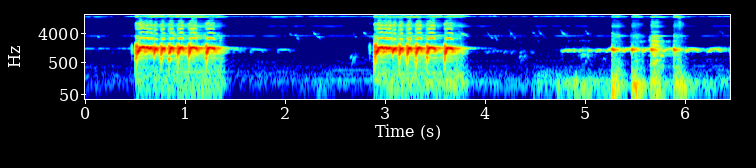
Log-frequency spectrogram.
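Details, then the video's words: Local Indonesian zebra dove singing actively, a long-phrase song used as a lure and master song: two rapid phrases of about nine staccato, slightly buzzy coos, each under a second, then a softer, thinner phrase trailing off; quiet background. "Perkutut Lokal GACOR !! Suara ANGKATAN PANJANG"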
